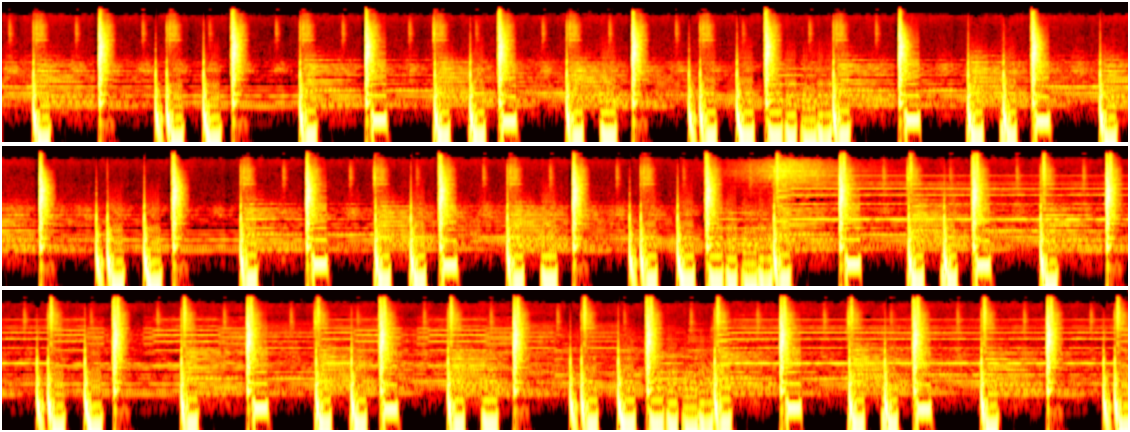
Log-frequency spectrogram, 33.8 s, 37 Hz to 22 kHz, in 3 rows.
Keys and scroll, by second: 7.6-8.3 typing.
